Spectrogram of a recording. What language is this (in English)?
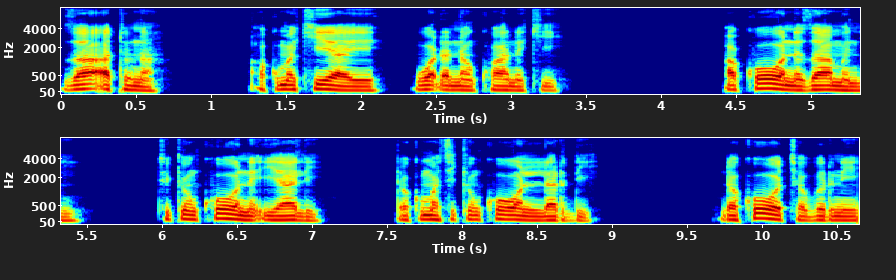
Hausa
